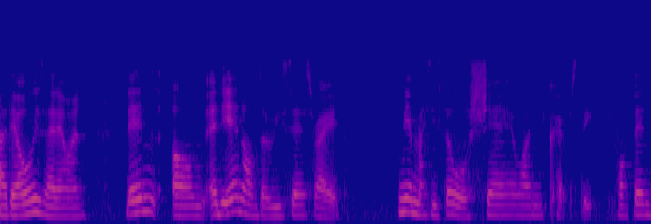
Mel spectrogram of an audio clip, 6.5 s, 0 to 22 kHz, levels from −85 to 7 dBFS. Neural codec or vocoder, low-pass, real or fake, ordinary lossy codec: none; 7.2 kHz; real; AAC, 32 kbps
